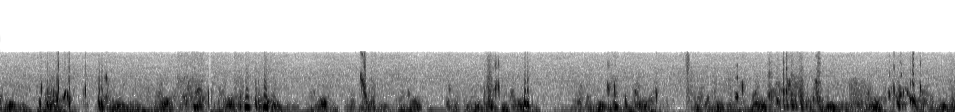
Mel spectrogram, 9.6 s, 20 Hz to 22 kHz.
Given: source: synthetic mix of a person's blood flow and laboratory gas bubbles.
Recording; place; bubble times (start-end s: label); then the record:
Doppler ultrasound of blood flow; precordium
0.00-0.03 s: bubbles
0.36-0.74 s: bubbles
0.79-0.89 s: bubbles
0.95-1.18 s: bubbles
1.76-2.12 s: bubbles
2.33-2.76 s: bubbles
3.57-3.77 s: bubbles
4.46-4.52 s: bubbles
4.82-5.03 s: bubbles
5.19-5.33 s: bubbles
6.04-6.31 s: bubbles
6.53-6.59 s: bubbles
7.33-7.49 s: bubbles
7.66-8.25 s: bubbles
8.47-8.66 s: bubbles
8.84-9.26 s: bubbles
9.48-9.56 s: bubbles
From the record:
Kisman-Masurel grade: 243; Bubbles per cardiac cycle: several, 3 to 8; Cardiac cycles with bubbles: 100%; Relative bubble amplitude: loud (0.450 to 0.775); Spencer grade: 3 (all of the cardiac periods contain showers or single bubble signals, but not dominating or overriding the cardiac motion signals); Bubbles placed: only in the low amplitude regions of the cardiac cycle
